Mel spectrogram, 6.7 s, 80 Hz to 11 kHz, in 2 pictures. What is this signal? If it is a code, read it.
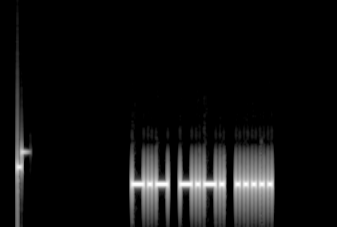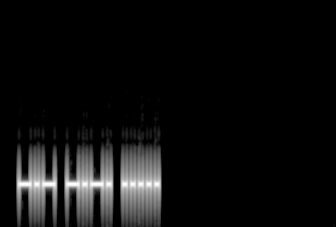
Morse code, heard as a keyed tone, about 32 wpm, 700 Hz. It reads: KC5 KC5
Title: USA Call Sign Prefixes - Repeated 2x - 30wpm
